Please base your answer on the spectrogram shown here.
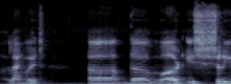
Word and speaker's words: Shri: s it is not SRI actually it is Shri uh because Sanskrit uh language uh the word is Shri the pronunciation is sha not s not sa so if there is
